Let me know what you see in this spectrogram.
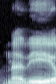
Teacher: za di ujung lidah bertemu dengan ujung gigi seri atas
